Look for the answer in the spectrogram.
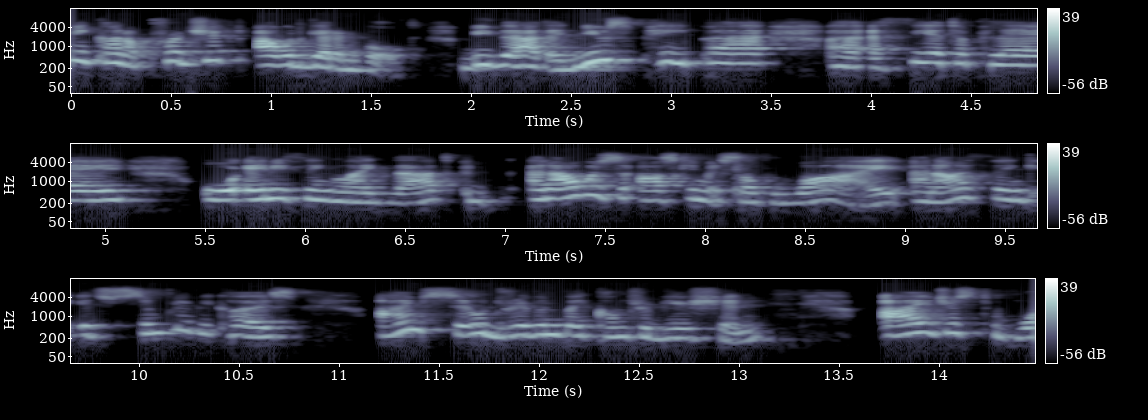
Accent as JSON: {"language": "English", "region": "Moscow", "country": "Russia", "tie": "born or raised there", "also_born_or_lived": "South Africa", "accent": "South African undertones, Russian undertones", "moved": "as an adult", "lives_now": "Germany", "said": "I was born and raised in Moscow in Russia, and I moved to Germany 13 years ago"}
